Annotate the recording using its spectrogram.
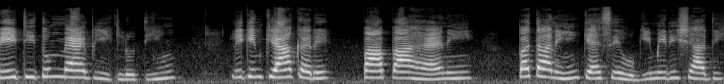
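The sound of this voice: A woman puts on a cartoonish character voice, pitched high. She speaks at a fairly slow pace with ordinary pitch variation.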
